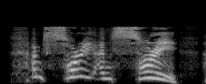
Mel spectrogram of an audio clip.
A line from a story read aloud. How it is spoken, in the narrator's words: Hermione cried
